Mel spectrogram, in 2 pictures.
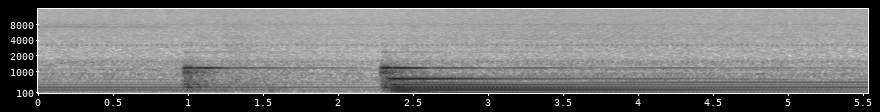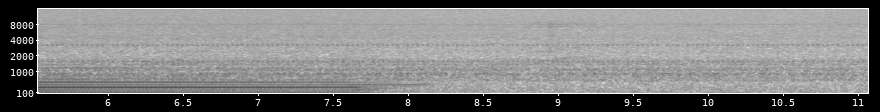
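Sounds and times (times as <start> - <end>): grand piano chord ringing: 0.0 - 8.1.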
